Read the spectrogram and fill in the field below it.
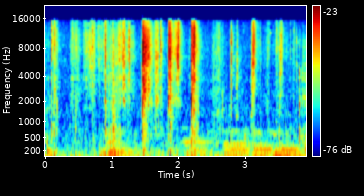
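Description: Playing cards shuffled during a magic trick, a quick close riffle and flutter of several short card bursts, fairly quiet, with no talking.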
